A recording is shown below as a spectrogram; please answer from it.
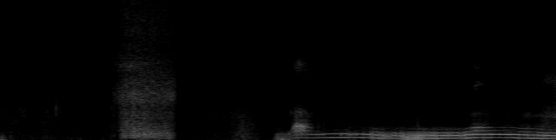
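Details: Angry domestic cat giving a low, drawn-out wavering yowl that holds steady and sways in pitch from the third second to the end, after a short hissing burst; a few faint knocks in the background.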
